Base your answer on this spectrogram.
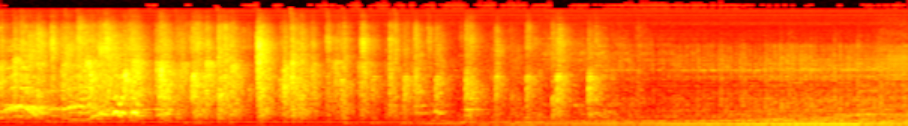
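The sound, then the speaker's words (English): A crowd applauds with dense, crackling clapping that gradually thins into a few scattered claps and fades out after about six seconds, leaving a low steady hum. “Let's hear another round, a nice round of applause.”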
